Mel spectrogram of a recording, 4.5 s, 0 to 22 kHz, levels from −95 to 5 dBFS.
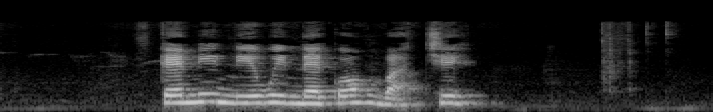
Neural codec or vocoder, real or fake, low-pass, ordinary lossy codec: none; real; 10.8 kHz; AAC, 64 kbps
